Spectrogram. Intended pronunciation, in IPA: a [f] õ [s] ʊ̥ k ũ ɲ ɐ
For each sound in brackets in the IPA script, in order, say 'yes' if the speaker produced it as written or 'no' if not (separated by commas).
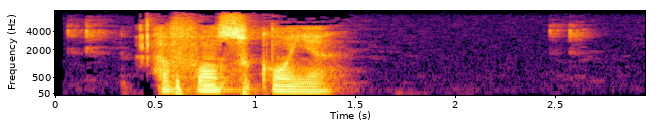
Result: yes, yes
